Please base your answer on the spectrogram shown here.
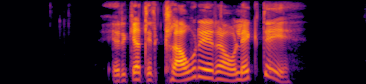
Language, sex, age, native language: Icelandic, female, 50-59, Icelandic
